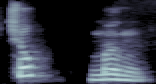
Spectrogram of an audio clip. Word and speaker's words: chúc mừng: this U sounds like the oo in moon, right? It is more like the in book, the short o sounds in English. Chúc mừng năm mới. Okay. So chup mung num mới. Am I saying it right? Okay, you say correctly.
